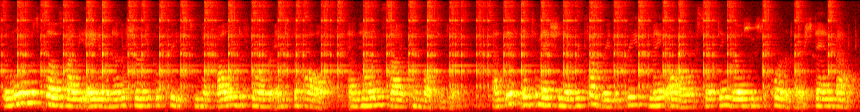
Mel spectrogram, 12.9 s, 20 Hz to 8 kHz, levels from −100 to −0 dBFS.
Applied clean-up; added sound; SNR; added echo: none; Drip / Water tap, faucet; 12 dB; reverberation time 0.7 s.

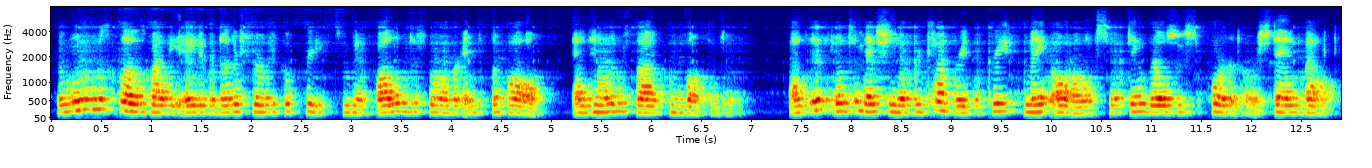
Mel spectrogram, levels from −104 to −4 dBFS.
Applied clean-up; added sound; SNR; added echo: neural mask model DeepFilterNet 3.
